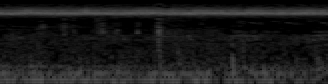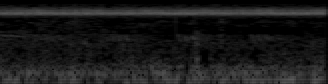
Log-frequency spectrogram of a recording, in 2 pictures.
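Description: A steady, high-pitched insect chorus buzzing without a break, with a faint low rumble beneath.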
